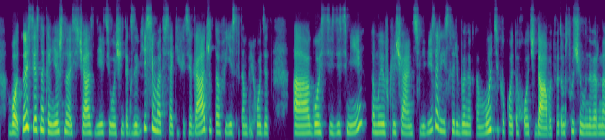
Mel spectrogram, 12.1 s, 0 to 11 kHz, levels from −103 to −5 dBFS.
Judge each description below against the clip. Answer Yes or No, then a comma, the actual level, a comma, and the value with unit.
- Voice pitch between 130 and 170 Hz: No, high, 190 Hz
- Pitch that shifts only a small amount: Yes, narrow, 2.2 semitones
